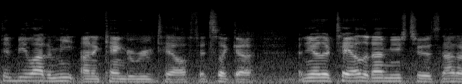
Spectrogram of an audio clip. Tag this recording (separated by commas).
Speech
